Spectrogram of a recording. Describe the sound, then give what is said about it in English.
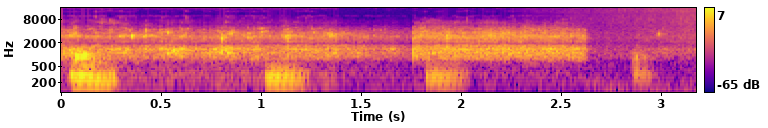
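Four short, low, throbbing grunts of Atlantic cod, recorded underwater in the northeast Arctic Ocean by Steve Simpson's team from the University of Exeter, sound at uneven intervals, each a brief buzzy pulse, over a constant hissing wash of ocean background noise. “This is cod grunting in the northeast Arctic Ocean. And now from the West Atlantic.”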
